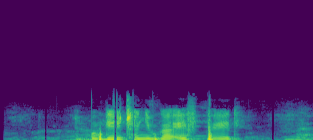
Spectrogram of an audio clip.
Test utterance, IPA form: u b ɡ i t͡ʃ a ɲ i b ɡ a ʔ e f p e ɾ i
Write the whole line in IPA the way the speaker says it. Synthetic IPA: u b ɡ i t͡ʃ a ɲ i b ɡ a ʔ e f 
